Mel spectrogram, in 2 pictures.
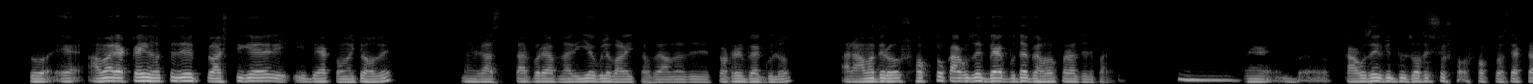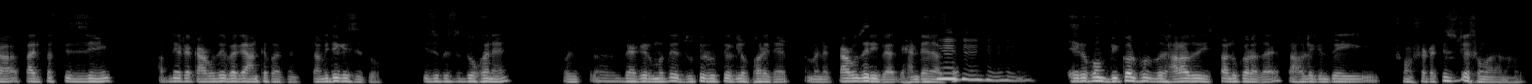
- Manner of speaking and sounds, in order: tapping
- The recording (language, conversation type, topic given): Bengali, unstructured, প্লাস্টিক দূষণ কেন এত বড় সমস্যা?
